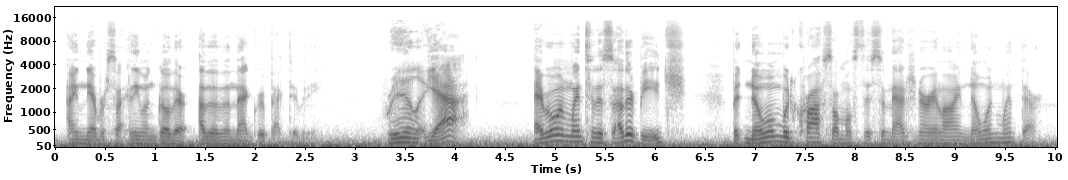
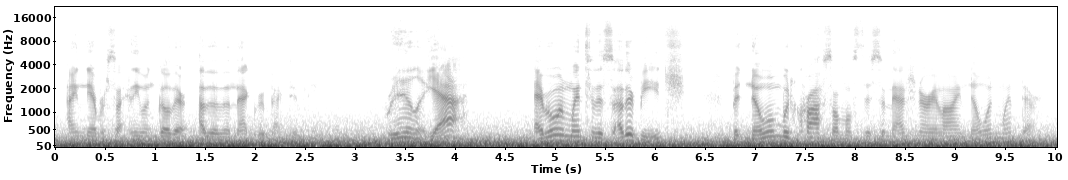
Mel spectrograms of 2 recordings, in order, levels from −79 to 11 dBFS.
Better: first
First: low rumble; faint; throughout; 25 dB below the speech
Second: low rumble; loud; throughout; 3 dB below the speech

